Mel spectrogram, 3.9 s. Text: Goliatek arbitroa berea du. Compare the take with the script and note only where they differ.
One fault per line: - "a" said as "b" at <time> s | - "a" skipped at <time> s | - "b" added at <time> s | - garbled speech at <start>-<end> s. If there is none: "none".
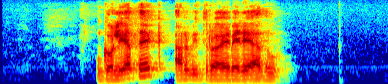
none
